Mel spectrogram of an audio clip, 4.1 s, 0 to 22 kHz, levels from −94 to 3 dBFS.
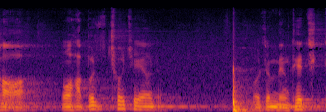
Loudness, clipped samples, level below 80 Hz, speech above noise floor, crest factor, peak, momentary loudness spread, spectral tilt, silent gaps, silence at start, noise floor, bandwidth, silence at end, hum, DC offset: -28 LUFS; under 0.1%; -42 dBFS; 21 dB; 24 dB; -6 dBFS; 17 LU; -7 dB/octave; none; 0 s; -49 dBFS; 15.5 kHz; 0 s; none; under 0.1%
